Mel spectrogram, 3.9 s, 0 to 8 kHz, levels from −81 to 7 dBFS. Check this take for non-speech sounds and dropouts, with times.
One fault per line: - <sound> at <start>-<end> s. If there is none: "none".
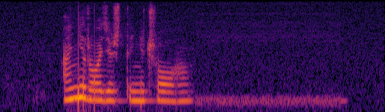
none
